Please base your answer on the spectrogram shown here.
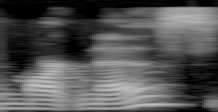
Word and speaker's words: Martinez: of our savior in Martinez uh if you're new to Georgia yes I said Martinez that's how we pronounce it here uh we are very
